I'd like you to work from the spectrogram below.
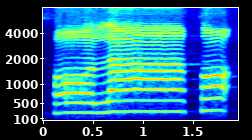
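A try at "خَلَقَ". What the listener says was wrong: ho-nya pendek atau nen? Enggak, la-nya panjang. Lamnya panjang. Khola, kholaqa.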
